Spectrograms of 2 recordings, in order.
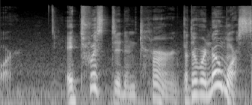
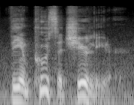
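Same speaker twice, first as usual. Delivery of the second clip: ordinary delivery, nothing marked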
